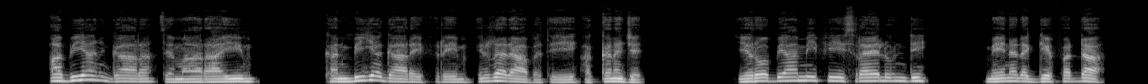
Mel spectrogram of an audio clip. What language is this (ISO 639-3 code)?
orm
